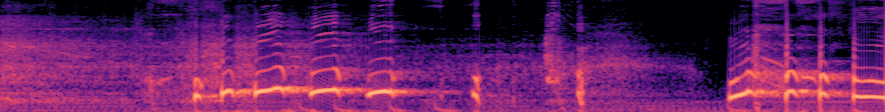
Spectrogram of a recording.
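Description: A man laughing: a run of four or five short 'ha' bursts about a second in, and another brief laugh near the end.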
